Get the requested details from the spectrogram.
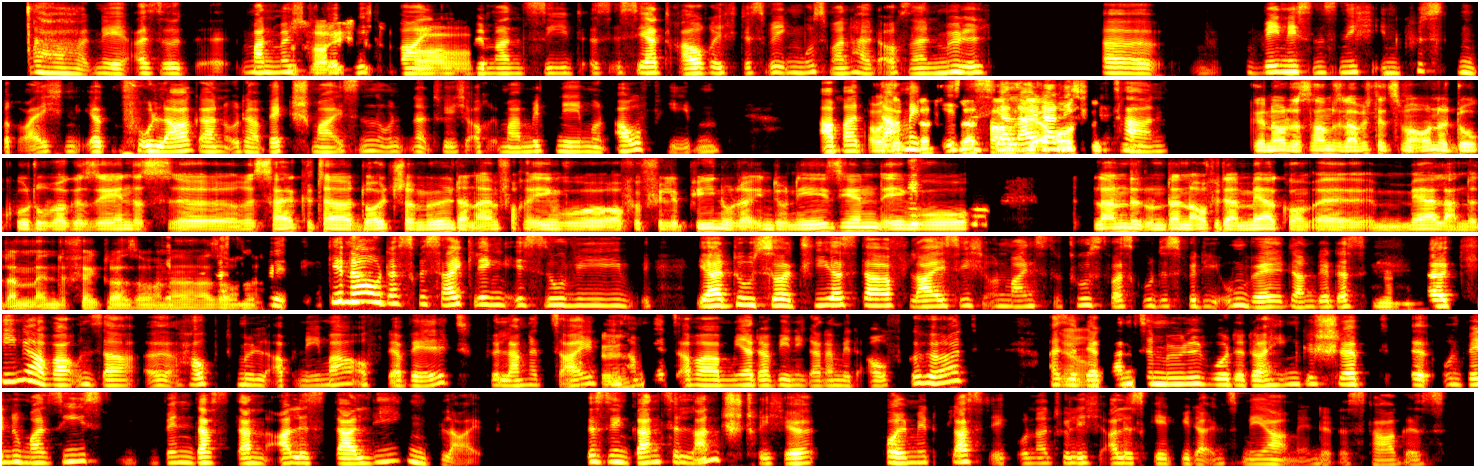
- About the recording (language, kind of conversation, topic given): German, unstructured, Wie beeinflusst Plastik unsere Meere und die darin lebenden Tiere?
- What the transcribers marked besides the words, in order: other background noise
